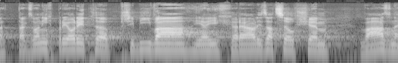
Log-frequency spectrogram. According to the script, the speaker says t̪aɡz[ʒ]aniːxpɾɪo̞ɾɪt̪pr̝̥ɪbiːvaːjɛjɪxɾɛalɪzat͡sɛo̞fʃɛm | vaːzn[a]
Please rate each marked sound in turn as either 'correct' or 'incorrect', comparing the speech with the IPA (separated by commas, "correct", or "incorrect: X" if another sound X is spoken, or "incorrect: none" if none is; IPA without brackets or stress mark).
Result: incorrect: v, incorrect: ɛ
